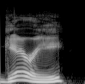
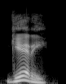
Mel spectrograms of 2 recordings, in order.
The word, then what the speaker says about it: Geddy: So his real name is Gary Lee. But his mother was a Russian Jew, and she pronounced Gary Geddy. You've heard people, you know, talk like that. It's like Gary becomes Geddy.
